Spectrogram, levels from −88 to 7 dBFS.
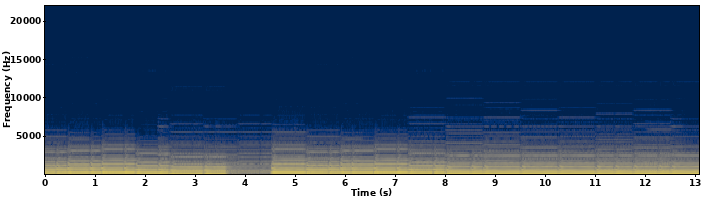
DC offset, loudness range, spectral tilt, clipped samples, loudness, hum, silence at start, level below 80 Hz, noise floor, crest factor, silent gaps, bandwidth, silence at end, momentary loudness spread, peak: under 0.1%; 3 LU; -11 dB/octave; under 0.1%; -12 LUFS; none; 0 s; -54 dBFS; -32 dBFS; 10 dB; none; 4.4 kHz; 0 s; 2 LU; -2 dBFS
